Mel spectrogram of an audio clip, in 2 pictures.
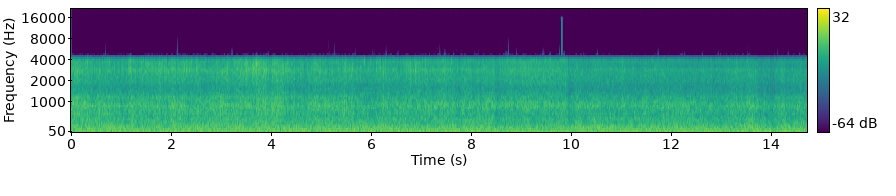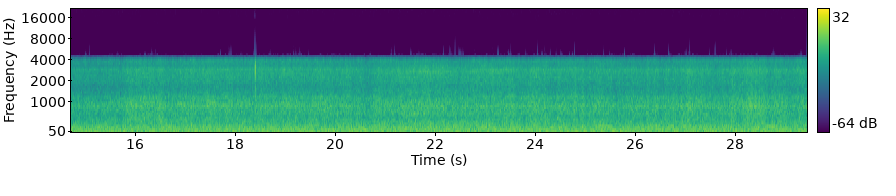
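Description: Car driving on a rain-soaked road, heard from inside the cabin: steady engine and tyre noise with a deep, even rumble.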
